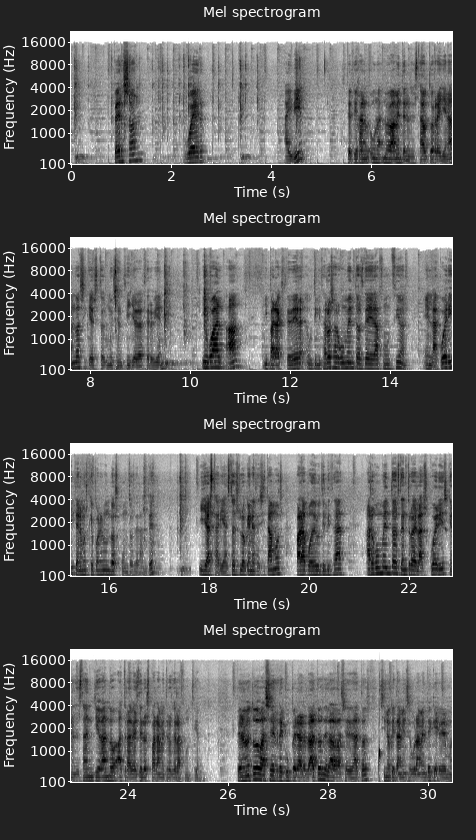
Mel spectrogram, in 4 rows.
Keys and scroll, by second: 8.5 Return, 17.4 ctrl+space.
